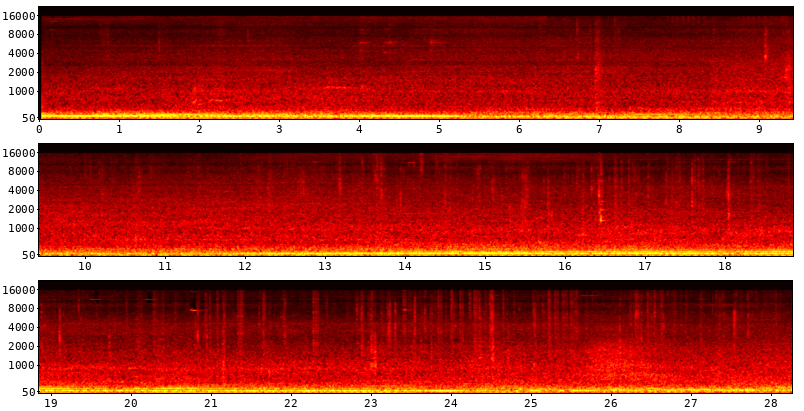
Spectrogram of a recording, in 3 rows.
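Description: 1996 Chevrolet Impala SS's 5.7-litre LT1 V8 idling: a steady low exhaust rumble that swells and eases a little, with a few faint clicks over it.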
